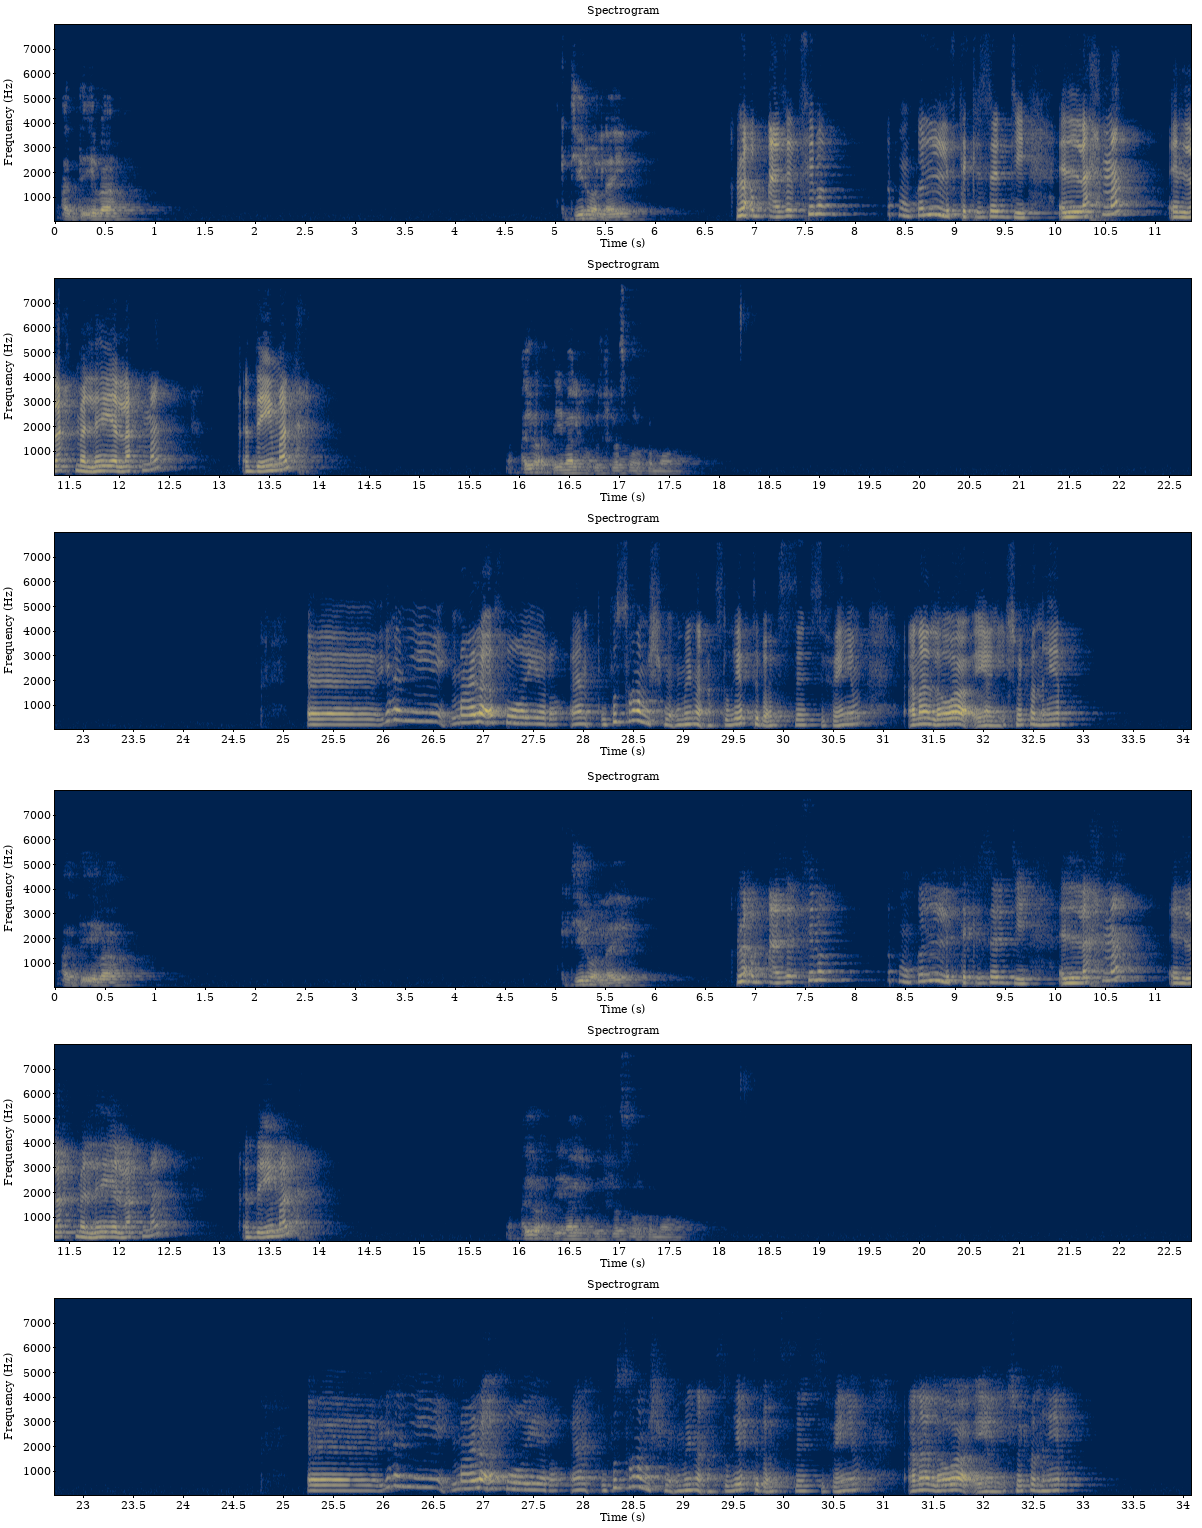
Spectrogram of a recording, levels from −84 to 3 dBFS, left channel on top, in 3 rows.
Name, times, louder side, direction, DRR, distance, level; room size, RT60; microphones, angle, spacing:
voice 1, 0.1-0.6 5.2-5.7 16.0-17.6, left 2 dB, 80° left, -4 dB, 1.8 m, -34 dB
voice 2, 6.8-7.7 8.4-10.7 11.1-12.4 13.2-13.9 25.2-32.8, left 4 dB, 50° left, 8 dB, 0.7 m, -29 dB
10.0 x 6.8 x 6.0 m, 0.82 s
head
